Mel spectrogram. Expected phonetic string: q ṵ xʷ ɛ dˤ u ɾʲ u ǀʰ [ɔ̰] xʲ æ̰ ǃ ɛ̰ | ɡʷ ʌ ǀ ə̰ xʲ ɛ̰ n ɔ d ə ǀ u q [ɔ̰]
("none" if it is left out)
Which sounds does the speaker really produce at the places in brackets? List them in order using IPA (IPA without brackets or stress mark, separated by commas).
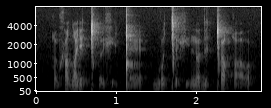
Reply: ə̰, ɔ̰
